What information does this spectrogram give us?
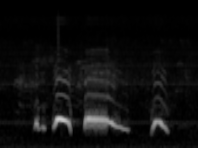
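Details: Single clear song phrase of a Javanese spotted dove: low soft opening notes, a full coo, a long coo falling away in pitch, then one short rounded coo to finish, with quiet background.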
